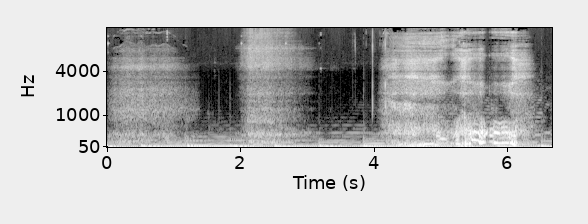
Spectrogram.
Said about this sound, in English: Yes. Yes. Starting to moan and snore. Yes, he must have fallen asleep. Yes. Almost as soon as his back hit the rack. Yeah, there he is. Under his flimsy, light blue cover. Big chest moving up and down.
